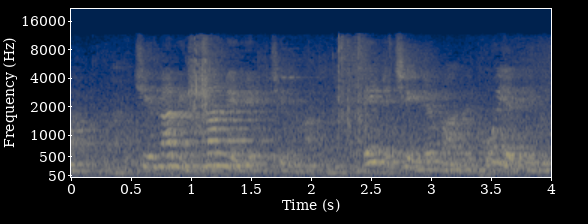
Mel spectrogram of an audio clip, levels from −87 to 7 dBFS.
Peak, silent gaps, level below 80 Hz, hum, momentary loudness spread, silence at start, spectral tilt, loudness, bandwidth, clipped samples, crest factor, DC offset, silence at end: -12 dBFS; none; -58 dBFS; none; 10 LU; 0 s; -4 dB/octave; -31 LUFS; 12 kHz; under 0.1%; 20 dB; under 0.1%; 0 s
